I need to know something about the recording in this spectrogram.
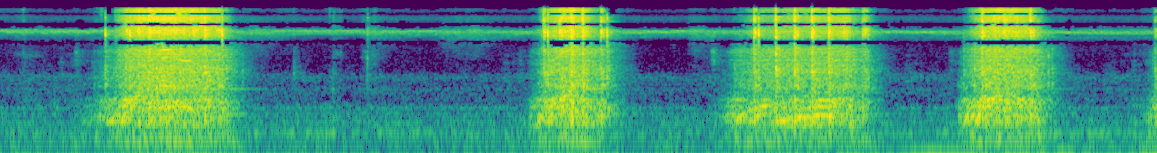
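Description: A sewing machine whirs in short bursts as it stitches fabric.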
